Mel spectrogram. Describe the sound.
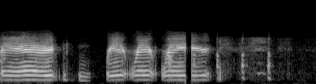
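A voice mimics a game-show buzzer as a homemade sound effect in place of real buzzers during a game: one long, nasal, buzzy tone, then three shorter loud bursts, trailing off into a few softer, quieter blips.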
